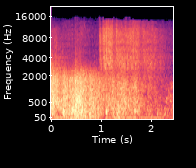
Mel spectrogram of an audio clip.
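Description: Loud rumbling, crackling sound effect for a video transition, like thunder or an explosion, gradually fading.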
